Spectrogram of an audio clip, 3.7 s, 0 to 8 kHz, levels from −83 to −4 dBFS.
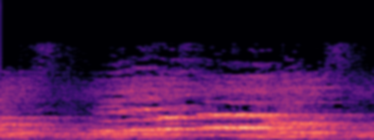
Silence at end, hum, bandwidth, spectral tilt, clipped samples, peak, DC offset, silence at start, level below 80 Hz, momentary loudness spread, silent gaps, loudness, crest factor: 0 s; none; 5.6 kHz; -9.5 dB/octave; under 0.1%; -6 dBFS; under 0.1%; 0 s; -66 dBFS; 18 LU; none; -22 LUFS; 16 dB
